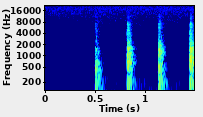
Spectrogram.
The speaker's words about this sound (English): Knock on wood.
